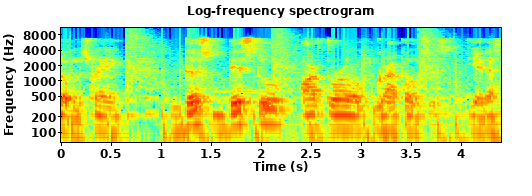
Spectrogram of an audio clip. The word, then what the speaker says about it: distal arthrogryposis: i'm gonna put up on the screen this distal arthrogryposis yeah that's how you say it it's basically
